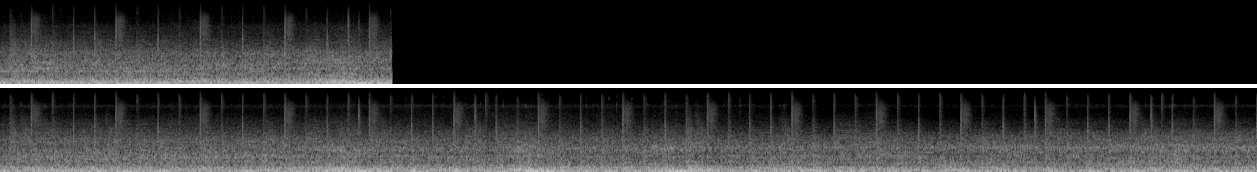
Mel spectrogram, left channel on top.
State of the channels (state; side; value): drops out; left; at 4.0 s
